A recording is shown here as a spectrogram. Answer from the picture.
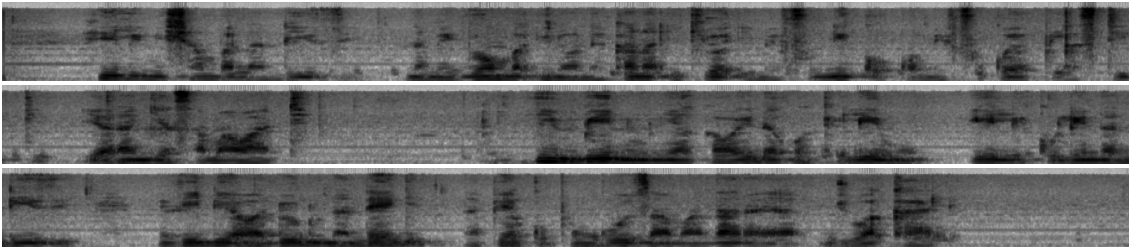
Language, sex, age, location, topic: Swahili, male, 18-24, Kisumu, agriculture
